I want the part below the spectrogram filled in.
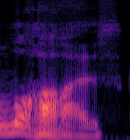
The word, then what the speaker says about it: Lawz: Although it's spelled ale in English, in the variation of the transliteration, L-A-W-Z, so laws. Isn't that interesting how that, not that it means laws at all, but it just sounds like it means laws.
